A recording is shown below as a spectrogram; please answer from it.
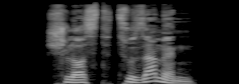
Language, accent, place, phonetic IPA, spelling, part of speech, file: German, Germany, Berlin, [ˌʃlɔst t͡suˈzamən], schlosst zusammen, verb, De-schlosst zusammen.ogg
- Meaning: second-person singular/plural preterite of zusammenschließen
